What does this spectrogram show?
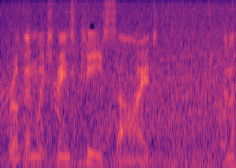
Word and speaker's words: Bryggen: recording today is called brogan i think it's pronounced bruggen which means keysight and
